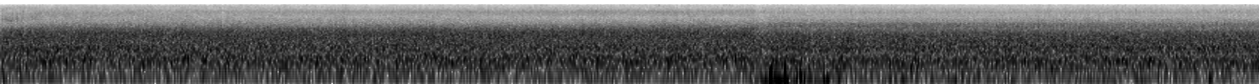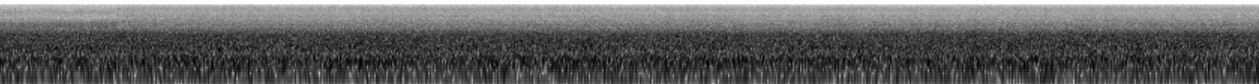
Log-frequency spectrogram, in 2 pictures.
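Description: Fast-flowing rocky stream rushing over boulders: a steady, full rush of water. A brief low thump comes about five seconds in.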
